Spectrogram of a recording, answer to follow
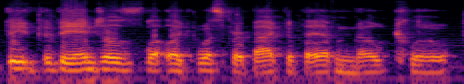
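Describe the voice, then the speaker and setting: A man's voice: low-pitched, flat delivery, normal speed, a little mellow, faint music behind, rough recording. A man narrating as game master of a tabletop role-play stream, casual and stammering. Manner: casual, stammering restarts, laughs often. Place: home room, live stream.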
